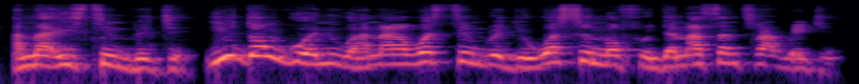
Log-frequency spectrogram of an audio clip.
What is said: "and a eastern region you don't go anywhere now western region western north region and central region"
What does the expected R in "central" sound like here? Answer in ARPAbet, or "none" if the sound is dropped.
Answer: R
